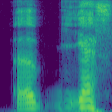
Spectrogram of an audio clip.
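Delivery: low mumbling, muttering. Reading a tense phone call aloud, the narrator answers: mumbling. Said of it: "I mumbled".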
